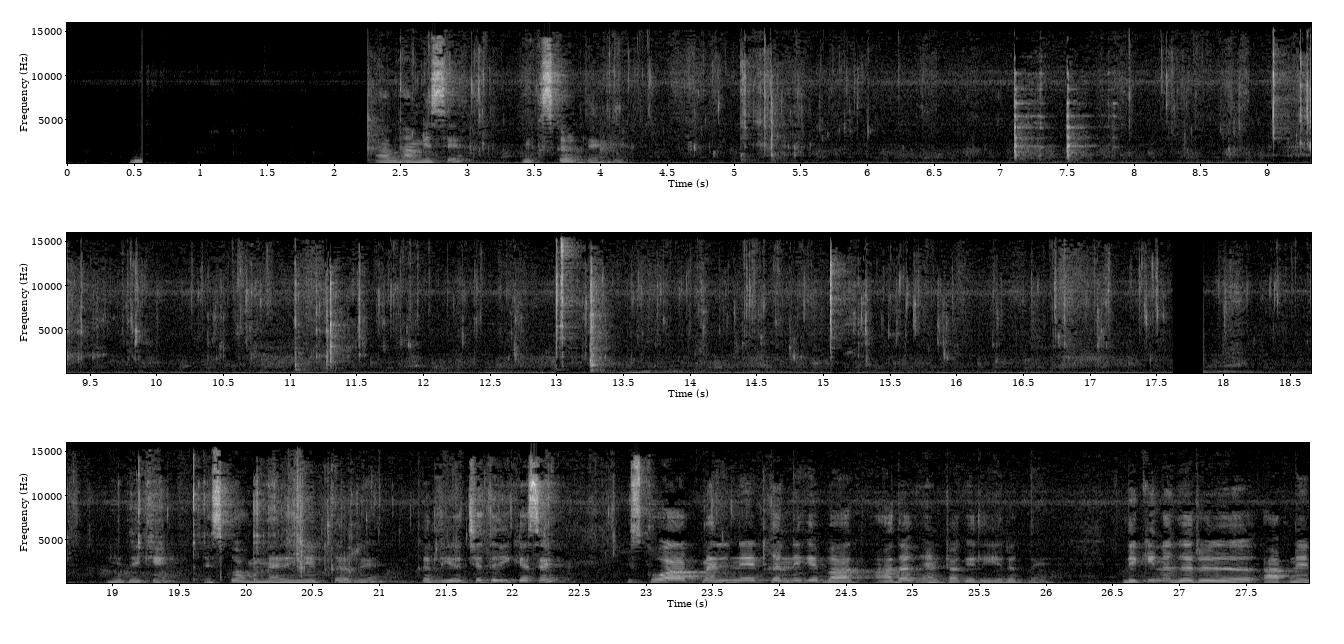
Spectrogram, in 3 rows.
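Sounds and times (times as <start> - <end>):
wet squelching of marinade: 2.3 - 6.5, 7.8 - 24.1
spoon scraping glass bowl: 8.7 - 12.0.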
